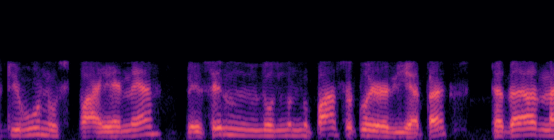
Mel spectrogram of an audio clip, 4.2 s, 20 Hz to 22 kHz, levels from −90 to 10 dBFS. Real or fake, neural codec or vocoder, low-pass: fake; codec, 24 kHz, 3 kbps, HILCodec; 3.6 kHz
